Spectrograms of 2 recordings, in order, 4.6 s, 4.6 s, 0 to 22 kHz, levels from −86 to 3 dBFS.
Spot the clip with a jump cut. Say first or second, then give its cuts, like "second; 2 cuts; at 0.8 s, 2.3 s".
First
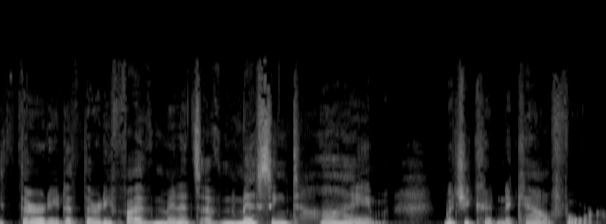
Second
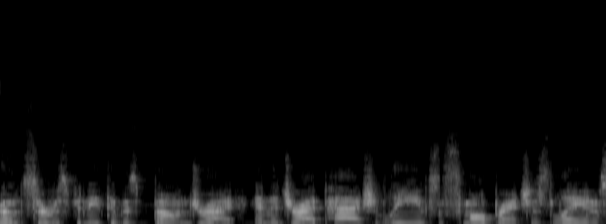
second; 2 cuts; at 1.8 s, 3.3 s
